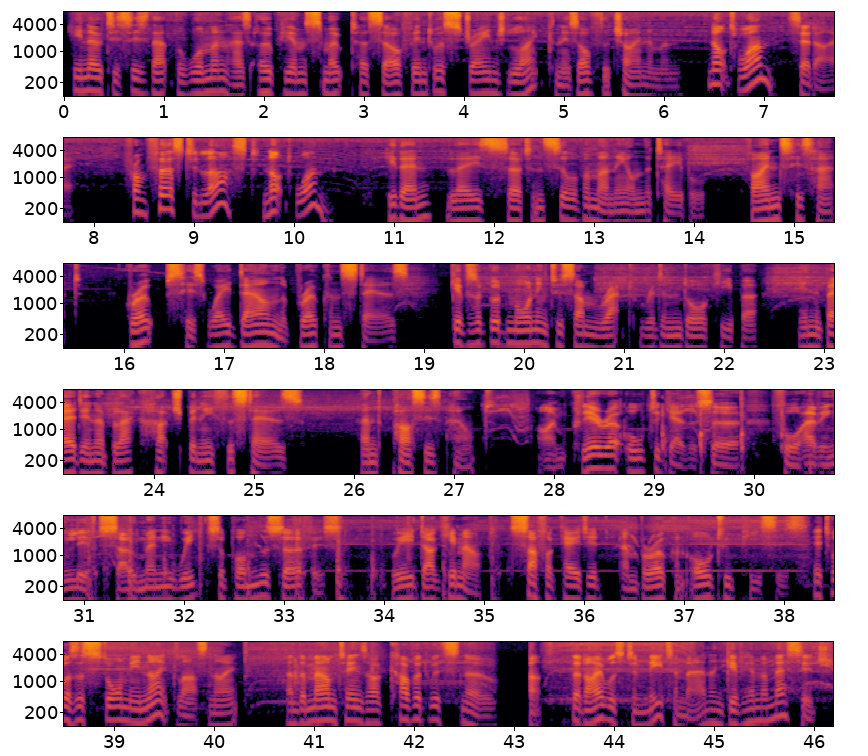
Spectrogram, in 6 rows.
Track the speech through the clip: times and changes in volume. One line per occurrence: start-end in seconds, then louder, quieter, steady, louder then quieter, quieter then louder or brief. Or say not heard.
0.1-46.1 steady.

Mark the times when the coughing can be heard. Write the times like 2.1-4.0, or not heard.
not heard.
